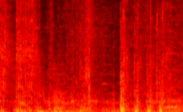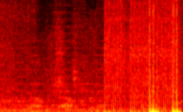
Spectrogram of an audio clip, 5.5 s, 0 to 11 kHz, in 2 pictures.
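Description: Rapid automatic gunfire and single shots from Call of Duty: Black Ops 3 multiplayer on the Spire map, dense and loud throughout, with sharp bursts near the end and players talking over it.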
